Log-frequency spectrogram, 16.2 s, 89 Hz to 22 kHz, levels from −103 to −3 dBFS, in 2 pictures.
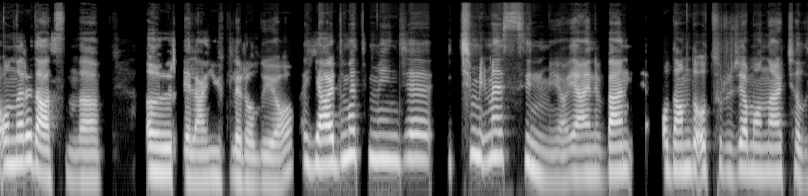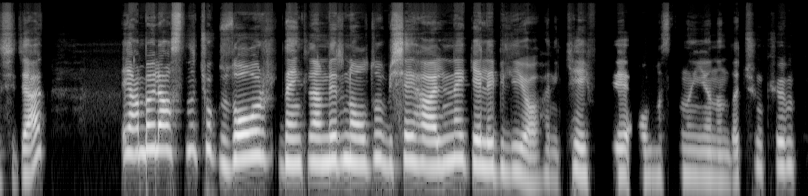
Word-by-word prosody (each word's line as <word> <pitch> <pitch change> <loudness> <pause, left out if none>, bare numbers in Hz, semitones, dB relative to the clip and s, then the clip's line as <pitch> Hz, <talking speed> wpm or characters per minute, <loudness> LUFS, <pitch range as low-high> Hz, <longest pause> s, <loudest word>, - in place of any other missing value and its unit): onlara 225 +4 +3
da - - +9
aslında 145 -3 +1 0.4
ağır 175 -1 +4
gelen 145 -2 +1
yükler 150 0 -3
oluyor. 135 +4 -2
Eee, 235 - -3
yardım 225 +3 +6
etmeyince 255 -3 -1
içime 270 +2 0
sinmiyor, 165 - -5
yani 165 0 -1
ben 180 +1 +4 0.3
odamda 190 0 0
oturacağım 185 0 -2
onlar 175 0 0
çalışacak. 170 - -4 0.8
Yani 300 +1 +2
böyle 330 0 +6
aslında 325 0 -1
çok 330 -6 -7
zor 255 +5 +5
denklemlerin 230 +2 +1
olduğu 230 +1 0
bir 215 - -7
şey 240 +3 +1
hâline 225 +3 +2
gelebiliyor, 190 - -2
hani 155 -2 -20
keyifli 170 0 -7
olmasının 160 +1 -15
yanında 150 -2 -12
çünkü 205 +1 -10
195 Hz, 125 wpm, -22 LUFS, 165-245 Hz, 0.8 s, da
